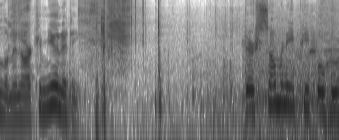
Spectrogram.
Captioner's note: tape screeches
